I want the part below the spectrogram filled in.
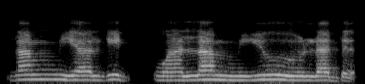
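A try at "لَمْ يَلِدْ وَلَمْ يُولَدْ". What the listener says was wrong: Nah, yang ini tadi tidak lantun. Lam yalid wa lam yulad.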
